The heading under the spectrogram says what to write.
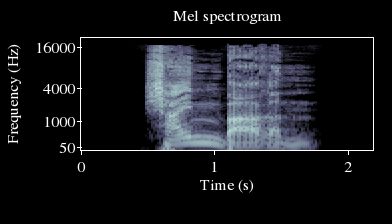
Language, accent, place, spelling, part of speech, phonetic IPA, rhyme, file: German, Germany, Berlin, scheinbarem, adjective, [ˈʃaɪ̯nbaːʁəm], -aɪ̯nbaːʁəm, De-scheinbarem.ogg
- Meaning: strong dative masculine/neuter singular of scheinbar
